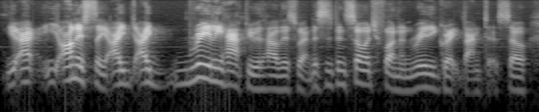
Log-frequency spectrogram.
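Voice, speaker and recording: A man's voice: medium pitch, fast, bright, forceful tone. A young man hosting a casual live stream, chatty and self-mocking, tripping over names and laughing often. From Wales.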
